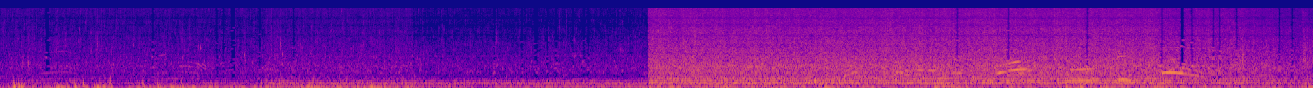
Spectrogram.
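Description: A low, uneven rumble, then about six seconds in a sudden switch to the loud, steady rush of a glacial meltwater stream, with faint voices over it near the end.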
